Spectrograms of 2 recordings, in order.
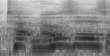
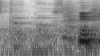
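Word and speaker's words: Thutmose: And then, like, somebody's like, yeah, you call him Tutmosey, but I heard on a documentary they call him Tutmoses or Tutmos. And I was like, it's Tutmosey.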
